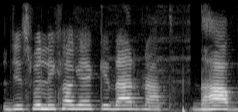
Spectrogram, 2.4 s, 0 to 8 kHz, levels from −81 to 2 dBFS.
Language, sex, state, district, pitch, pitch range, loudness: Hindi, female, Jharkhand, Garhwa, 255 Hz, 240-275 Hz, -19 LUFS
